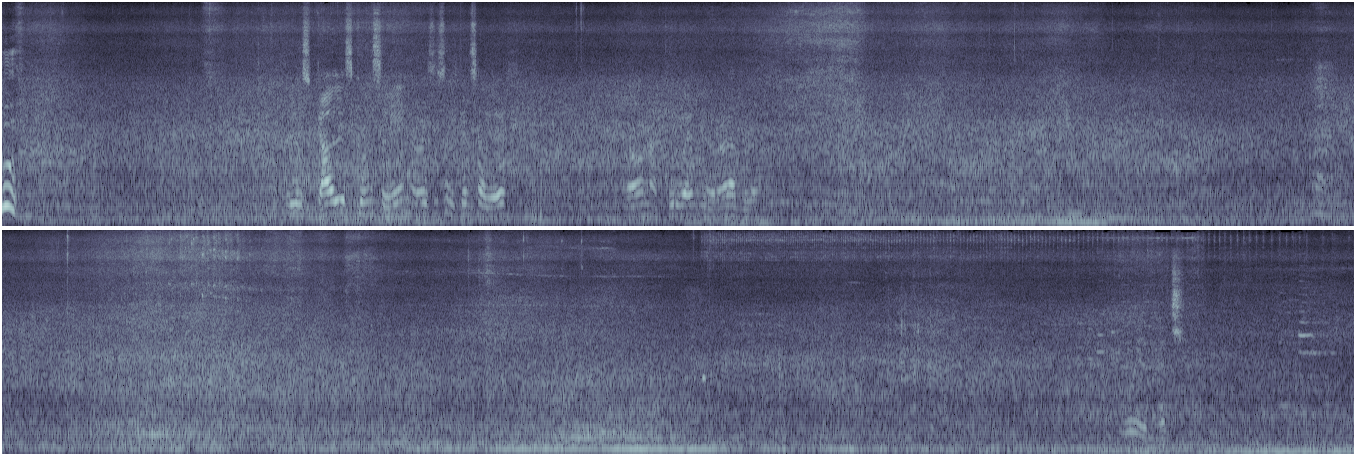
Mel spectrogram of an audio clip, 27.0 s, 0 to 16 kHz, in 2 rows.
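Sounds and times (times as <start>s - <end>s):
vehicle engines running: 13.0s - 27.0s.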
